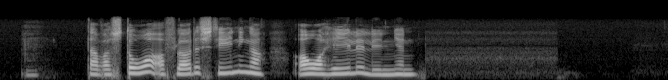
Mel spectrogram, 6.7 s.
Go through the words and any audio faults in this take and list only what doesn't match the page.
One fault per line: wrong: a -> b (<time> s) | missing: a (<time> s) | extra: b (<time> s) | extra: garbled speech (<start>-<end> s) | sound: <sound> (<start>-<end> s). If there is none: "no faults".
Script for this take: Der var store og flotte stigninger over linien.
extra: hele (3.2 s)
